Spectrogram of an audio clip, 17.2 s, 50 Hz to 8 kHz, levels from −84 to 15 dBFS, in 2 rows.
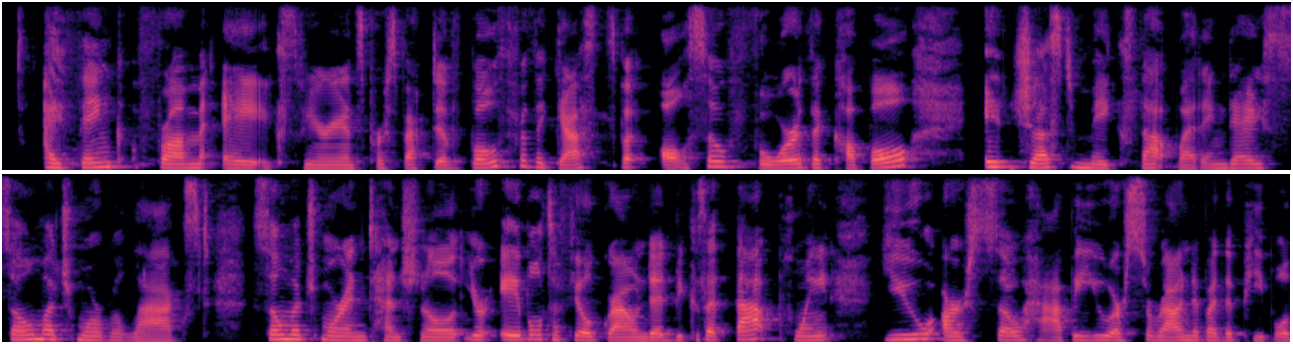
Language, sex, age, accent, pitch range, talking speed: English, female, 20-39, American, 160-210 Hz, 170 wpm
